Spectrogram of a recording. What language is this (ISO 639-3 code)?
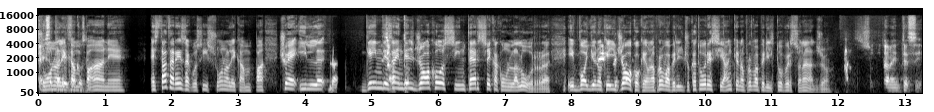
ita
